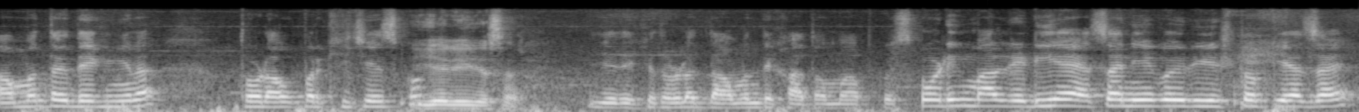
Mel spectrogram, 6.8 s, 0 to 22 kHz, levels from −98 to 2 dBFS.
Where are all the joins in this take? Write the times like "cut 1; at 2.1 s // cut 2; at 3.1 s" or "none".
cut 1; at 4.6 s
